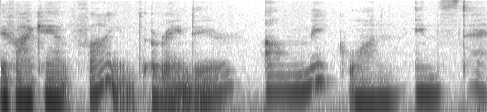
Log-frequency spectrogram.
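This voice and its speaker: In a put-on character voice, a female-sounding speaker growls at a middle pitch and a very slow pace. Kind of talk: bedtime story soft spoken. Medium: read story. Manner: snarling, sneering.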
